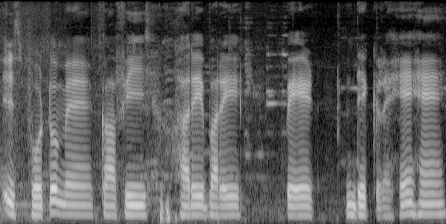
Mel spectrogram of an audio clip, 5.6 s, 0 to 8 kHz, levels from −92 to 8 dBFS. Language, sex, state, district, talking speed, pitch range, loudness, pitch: Hindi, male, Haryana, Charkhi Dadri, 105 wpm, 125-135 Hz, -16 LUFS, 130 Hz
